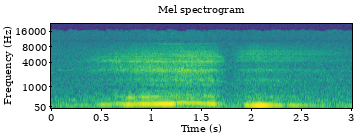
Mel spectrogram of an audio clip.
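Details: Pit Bull dog in deep sleep, undisturbed as cereal is stacked on his head: low rumbling snore on the in-breath, then a quieter second snore after a brief pause; snoring.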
